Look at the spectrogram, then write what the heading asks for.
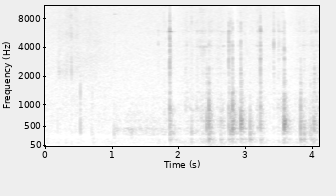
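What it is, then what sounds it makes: Loose brass door knob rattled. A loose brass-colored metal door knob on a white panel door is held with the fingertips and jiggled, rattling in its mounting. Quiet, short, dry clicks and knocks with almost no ring start sparse, then come faster and louder toward the end.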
